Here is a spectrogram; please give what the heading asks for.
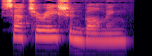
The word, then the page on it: saturation bombing: American English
